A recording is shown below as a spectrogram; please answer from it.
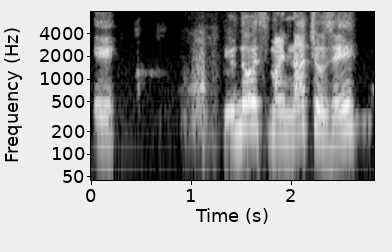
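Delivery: put-on Mexican accent with a Canadian "eh". Speaker answering a viewer comment, imitating Rick's Mexican accent. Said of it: "he does that Mexican accent, and at the end he always goes".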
